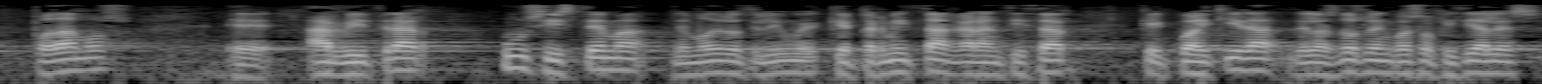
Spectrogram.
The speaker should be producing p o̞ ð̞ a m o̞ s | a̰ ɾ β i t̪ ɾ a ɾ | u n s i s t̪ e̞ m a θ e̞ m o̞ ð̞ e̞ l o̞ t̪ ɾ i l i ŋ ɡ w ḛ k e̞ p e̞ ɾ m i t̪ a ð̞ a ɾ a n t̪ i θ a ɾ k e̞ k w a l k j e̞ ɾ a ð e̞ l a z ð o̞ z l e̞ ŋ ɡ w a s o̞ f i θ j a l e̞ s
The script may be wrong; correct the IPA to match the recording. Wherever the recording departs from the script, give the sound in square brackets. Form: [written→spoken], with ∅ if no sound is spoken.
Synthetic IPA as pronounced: p o̞ ð̞ a m o̞ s | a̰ ɾ β i t̪ ɾ a ɾ | u n s i s t̪ e̞ m a [θ→ð] e̞ m o̞ ð̞ e̞ l o̞ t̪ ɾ i l i ŋ ɡ w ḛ k e̞ p e̞ ɾ m i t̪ a [ð̞→ɣ̞] a ɾ a n t̪ i θ a ɾ k e̞ k w a l k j e̞ ɾ a ð e̞ l a z ð o̞ z l e̞ ŋ ɡ w a s o̞ f i θ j a l e̞ s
